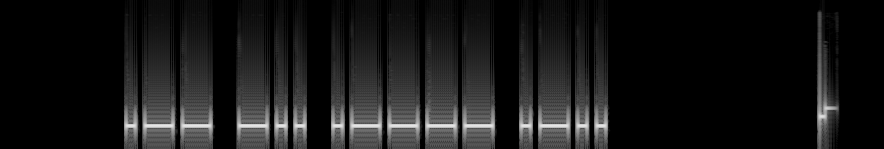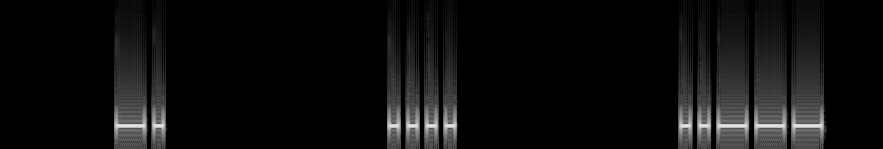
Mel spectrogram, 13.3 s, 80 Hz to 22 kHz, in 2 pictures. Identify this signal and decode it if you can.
Morse code, heard as a keyed tone, about 17 wpm, spaced as for 8 wpm, 700 Hz. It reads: WD1L NH2
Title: USA Call Signs - 4 Characters - 8x Character Spacing - 17wpm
